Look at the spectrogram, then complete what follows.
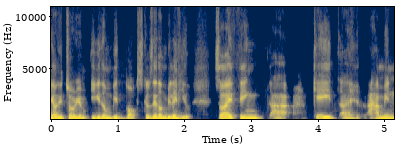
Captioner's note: winces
